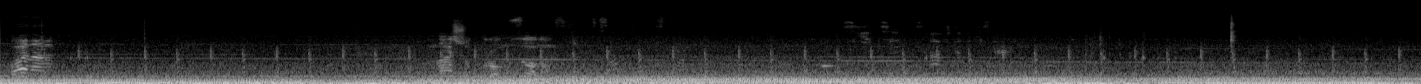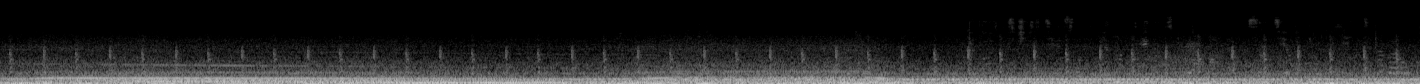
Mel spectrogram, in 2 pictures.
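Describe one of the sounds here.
A heavy vehicle's engine hums steadily from inside the cab as it drives along.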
